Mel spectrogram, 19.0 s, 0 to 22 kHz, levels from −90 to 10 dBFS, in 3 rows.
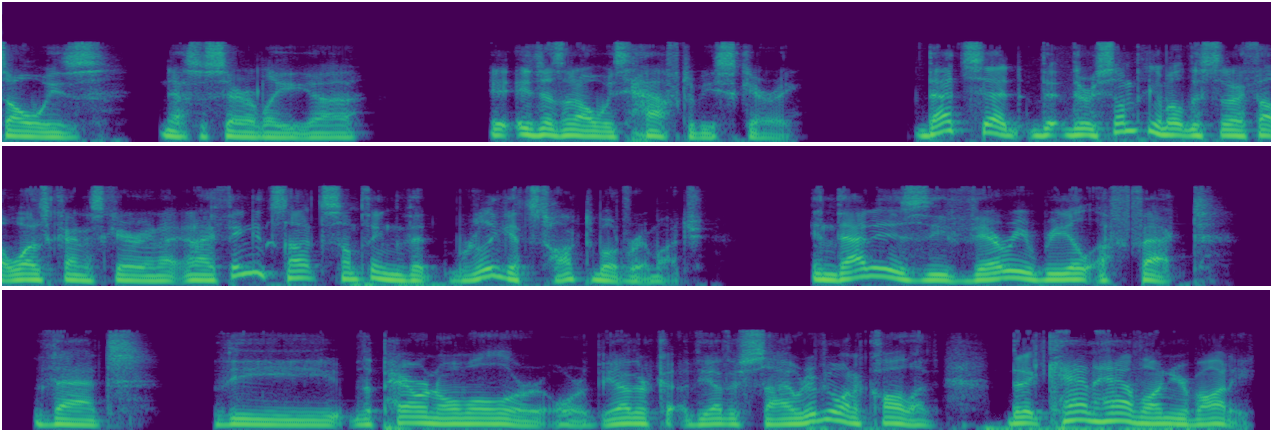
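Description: At 11.98 s, just after "is the very real", the speech drops out for about 15 ms. This is unconcealed Bluetooth headset packet loss. Voice packets travelling from headset to phone went missing, and nothing was built to cover them. Silence or an idle pattern fills the space instead. The gap length fits two lost headset frames. The hole has hard edges. The mSBC wideband link carries the speech on either side.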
